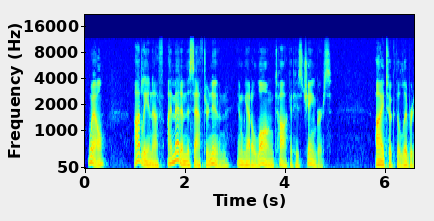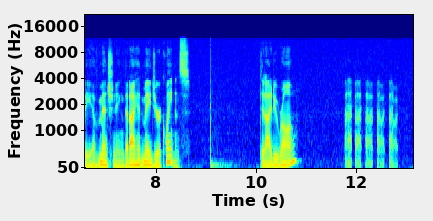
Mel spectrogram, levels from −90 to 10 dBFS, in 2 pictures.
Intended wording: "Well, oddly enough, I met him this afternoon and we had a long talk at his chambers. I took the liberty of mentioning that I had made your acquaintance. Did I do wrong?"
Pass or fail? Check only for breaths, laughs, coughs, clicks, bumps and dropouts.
fail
